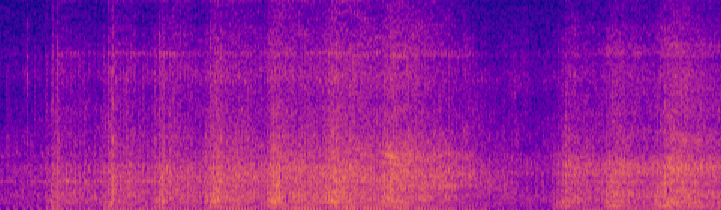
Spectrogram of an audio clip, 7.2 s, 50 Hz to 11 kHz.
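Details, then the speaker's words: Supra motorcycle that was down on power and topping out at 100 km/h: after adjustment it pulls through smooth revs with no knocking "godok" noise, running normally; exhaust leak noted afterward. "kalau jalan rasanya sudah tidak ada suara Goro godok kodok gitu bro nah ini suara mesinnya agak sedikit"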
